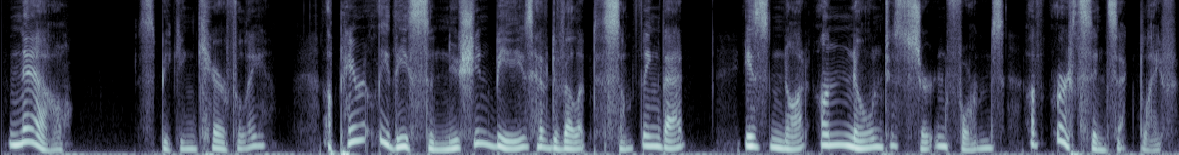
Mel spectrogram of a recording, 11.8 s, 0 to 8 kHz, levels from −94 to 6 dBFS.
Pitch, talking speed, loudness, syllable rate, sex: 160 Hz, 105 wpm, -19 LUFS, 4.2 syllables/s, male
